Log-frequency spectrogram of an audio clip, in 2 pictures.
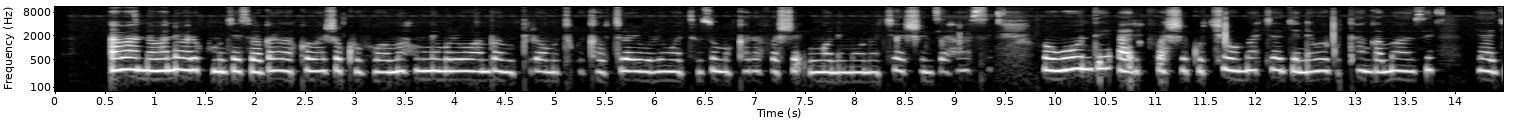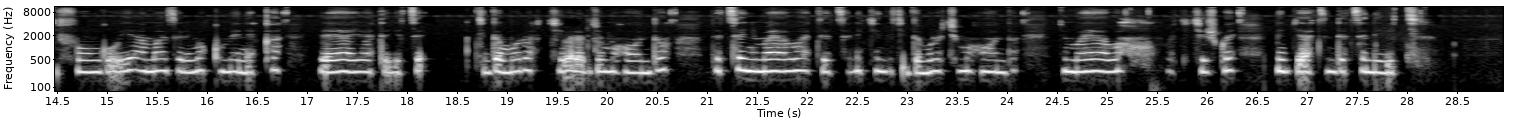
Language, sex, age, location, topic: Kinyarwanda, female, 25-35, Kigali, health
